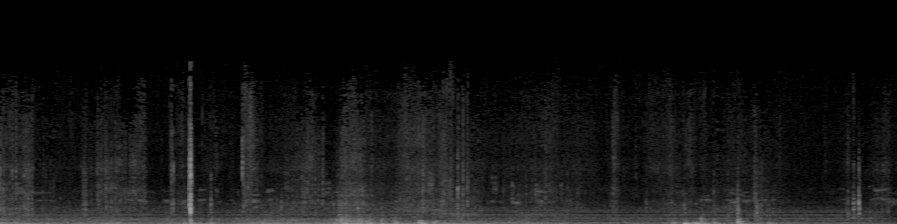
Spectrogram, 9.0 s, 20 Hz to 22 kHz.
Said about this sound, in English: This is the first broadcast I did in my new Mustang. It's new to me. It's a 15 model. But this car, I like it. I bought it yesterday.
